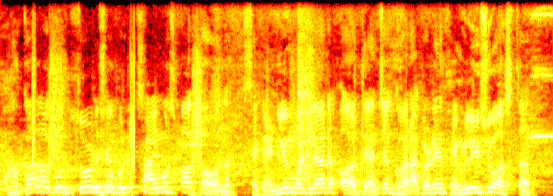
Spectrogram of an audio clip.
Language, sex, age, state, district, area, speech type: Goan Konkani, male, 18-30, Goa, Quepem, rural, spontaneous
